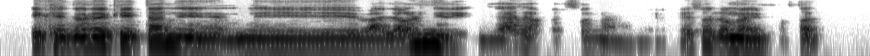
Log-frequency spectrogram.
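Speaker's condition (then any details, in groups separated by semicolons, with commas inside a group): Cerebral palsy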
